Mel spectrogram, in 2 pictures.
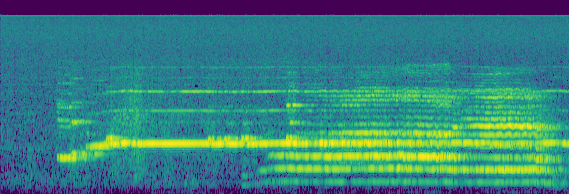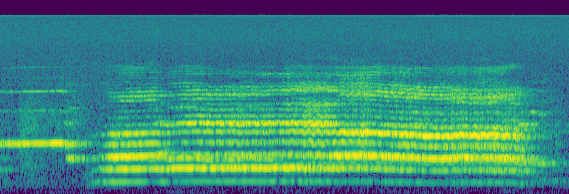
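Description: Slow, drawn-out sung music: a high steady tone starts about a second in, and a voice joins a few seconds later, holding long notes with a slight waver. The voice breaks off briefly about eleven seconds in, resumes, and fades near the end.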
